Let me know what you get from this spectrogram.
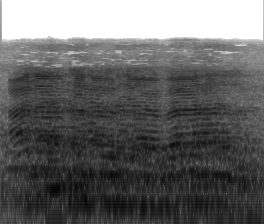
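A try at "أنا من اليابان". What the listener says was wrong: Nah, ana minal Yabani. Nah, al-ya mamdudah wal ba mamdudah. Yabani.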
